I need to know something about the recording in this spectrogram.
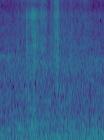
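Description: A paintbrush scrapes across a rough surface.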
